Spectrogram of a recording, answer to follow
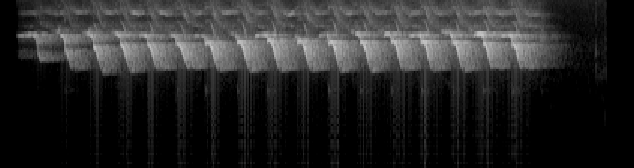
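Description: A bird calling in a rapid trill of about twenty short down-slurred chirps, about six a second. It swells over the first second and stops shortly before the end.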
